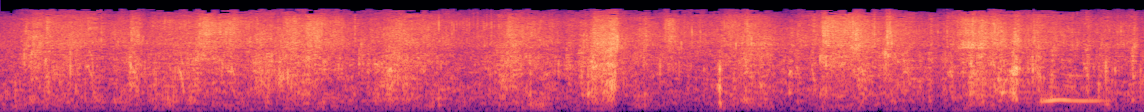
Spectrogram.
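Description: Dry leaf litter rustling and crackling underfoot, with many small irregular crunches. A brief squeak at a steady pitch sounds near the end.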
